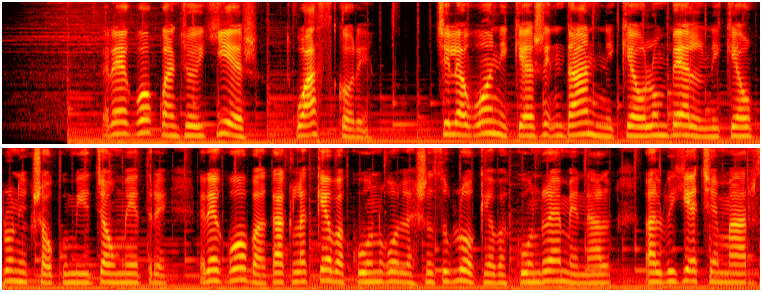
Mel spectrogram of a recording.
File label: Zapoteco; Wasco; Vaccine Radio Spots; covid19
